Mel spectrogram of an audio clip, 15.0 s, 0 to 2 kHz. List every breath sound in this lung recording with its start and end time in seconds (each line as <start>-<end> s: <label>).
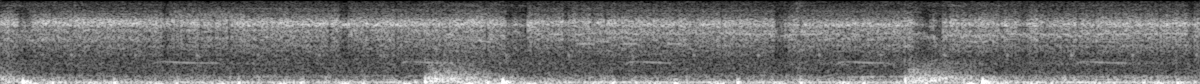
5.24-6.60 s: inhalation
5.24-6.60 s: crackles
11.31-12.67 s: inhalation
11.31-12.67 s: crackles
